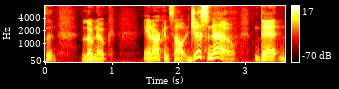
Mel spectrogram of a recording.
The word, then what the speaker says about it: Lonoke: So by the way, if you live in Lonoke, I think is how we decided to pronounce it, Lonoke, in Arkansas, just know that this DA needs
